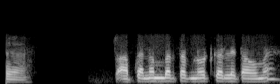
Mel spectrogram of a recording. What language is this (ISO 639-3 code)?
urd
